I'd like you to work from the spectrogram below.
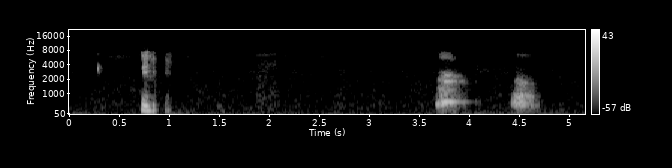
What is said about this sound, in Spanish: Sí, sí. Es mi perro, sí. Perdón.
